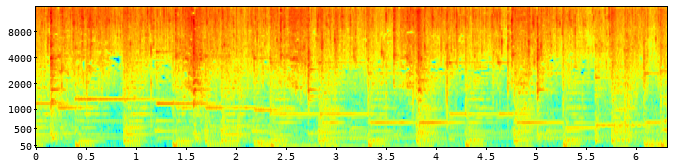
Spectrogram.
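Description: Oil sizzling and crackling in a pan as shrimp-paste omelettes (tortang alamang) fry, with background music carrying a simple melody and bass line.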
